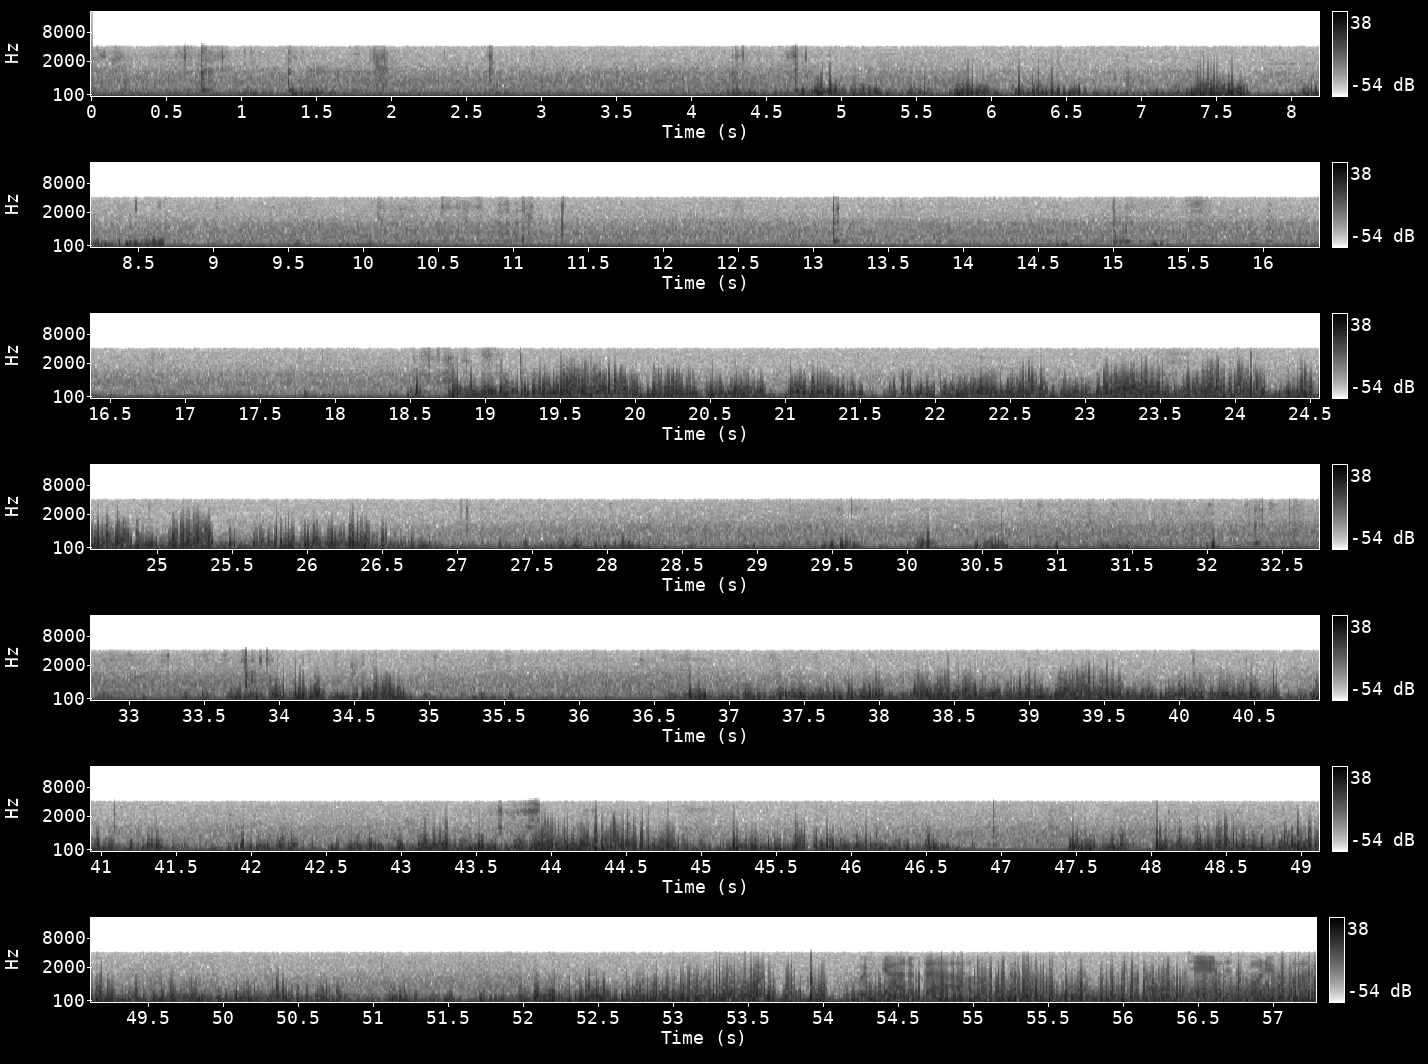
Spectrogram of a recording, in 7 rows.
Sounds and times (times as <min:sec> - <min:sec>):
Wind noise (microphone): 0:00.0 - 0:11.6, 0:14.4 - 0:57.2.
